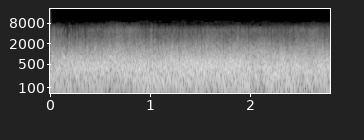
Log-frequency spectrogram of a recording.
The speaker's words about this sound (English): Time and again, witnesses say tornadoes sound like freight trains.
